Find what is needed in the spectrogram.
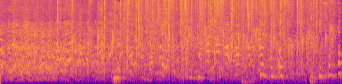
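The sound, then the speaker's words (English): A comedy show crowd applauds steadily with dense, rapid clapping that fills the whole stretch, mixed with scattered cheers, laughter and excited voices rising over the noise, giving a round of applause for a birthday girl. “Well, round of applause for that birthday girl.”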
